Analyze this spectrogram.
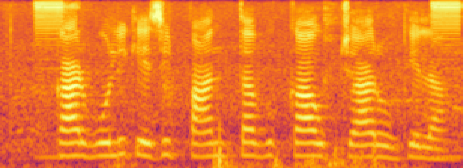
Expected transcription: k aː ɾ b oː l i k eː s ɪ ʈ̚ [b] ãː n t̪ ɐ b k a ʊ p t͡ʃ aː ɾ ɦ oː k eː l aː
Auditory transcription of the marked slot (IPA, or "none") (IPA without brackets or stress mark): p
